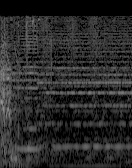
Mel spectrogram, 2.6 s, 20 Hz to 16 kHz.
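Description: Roach, the horse in The Witcher 3, lets out a short whinny at the start, followed by a low steady hum of game ambience.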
